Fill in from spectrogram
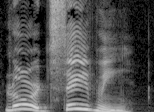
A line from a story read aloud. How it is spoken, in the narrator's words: He cried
